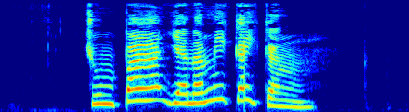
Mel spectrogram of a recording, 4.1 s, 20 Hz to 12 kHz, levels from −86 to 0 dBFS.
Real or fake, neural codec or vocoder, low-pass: fake; vocoder, 24 kHz, 100 mel bands, Vocos; 10.8 kHz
